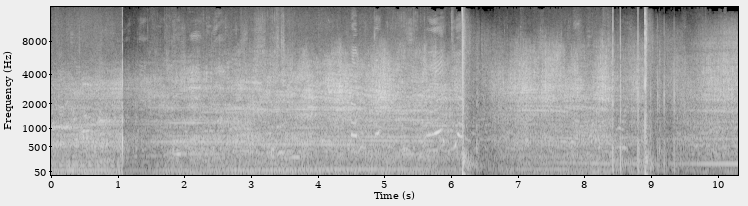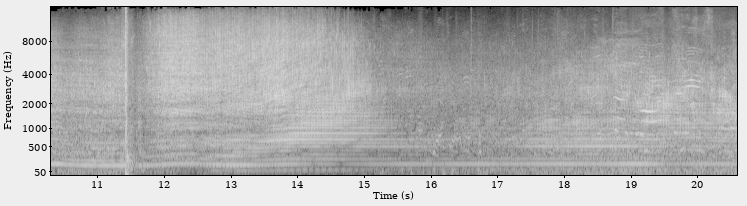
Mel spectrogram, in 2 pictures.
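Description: Propeller aircraft engine droning as planes fly past. Its pitch dips and then rises around the middle, and it swells on a close pass soon after. Sharp cracks come about six seconds in and again around eleven seconds, over crowd voices.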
